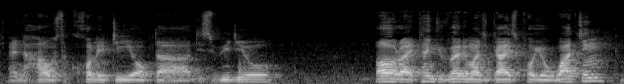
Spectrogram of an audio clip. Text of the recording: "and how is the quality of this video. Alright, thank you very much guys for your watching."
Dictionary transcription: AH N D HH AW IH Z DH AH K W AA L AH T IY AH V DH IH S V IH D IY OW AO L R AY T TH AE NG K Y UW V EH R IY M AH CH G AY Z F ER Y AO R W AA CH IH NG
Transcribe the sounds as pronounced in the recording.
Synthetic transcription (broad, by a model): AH N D HH AW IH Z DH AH K W AA L AH T IY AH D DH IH S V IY D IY OW AO L R AY T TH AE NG K Y UW V EH R IY M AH CH G AY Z F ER Y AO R W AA CH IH NG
